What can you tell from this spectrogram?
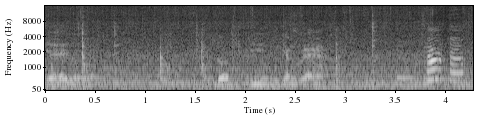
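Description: Wooden spatula stirring and scraping diced sausage and pork roll in a hot frying pan, the food sizzling, with repeated clicks of the spatula against the pan. A short laugh comes near the end.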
